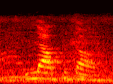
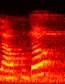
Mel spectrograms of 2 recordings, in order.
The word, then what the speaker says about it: Laputa: It is supposed to be island in Laputa, not in Laputa.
